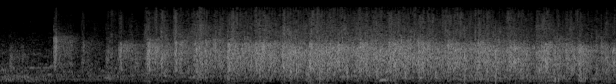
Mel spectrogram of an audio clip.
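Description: Steady applause from the women in an audience, a dense patter of many hands clapping that starts thinner and swells to a full, even level for several seconds.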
